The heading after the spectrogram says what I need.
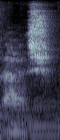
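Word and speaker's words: Æsc: Oh, AESC, that's how you pronounce it, Ash. It is a very old spelling of that particular tree.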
